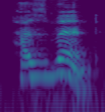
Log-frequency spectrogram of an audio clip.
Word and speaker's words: husband: we read husband how shall we read husband husband hus will be pronounced loudly band will be produced will be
